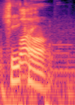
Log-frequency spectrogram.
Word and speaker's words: Chi Kung: Okay, so I picked Chai or Chi Kung. I hope I didn't butcher it. – Chi Kung. – That's right.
